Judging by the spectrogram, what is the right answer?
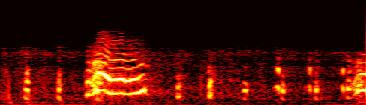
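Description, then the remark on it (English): A person imitates a hen laying an egg: a loud, drawn-out squawk, then a steady run of short, rhythmic clucks. “Now, would you like to hear a little hen laying an egg?”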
